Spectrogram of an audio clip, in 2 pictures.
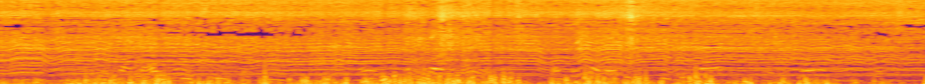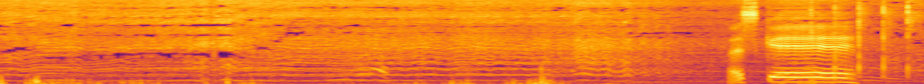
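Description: Small quadcopter drone hovering low, its propellers giving a steady, multi-toned buzzing whine, with a gusty rumble of air on the microphone. It descends and lands on a tree stump, and the motor whine dies away a second or two before the end.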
